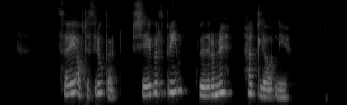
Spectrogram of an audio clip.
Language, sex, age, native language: Icelandic, female, 20-29, Icelandic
